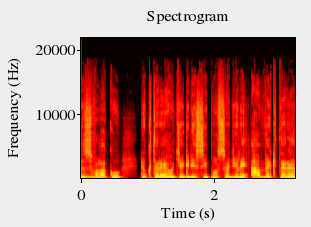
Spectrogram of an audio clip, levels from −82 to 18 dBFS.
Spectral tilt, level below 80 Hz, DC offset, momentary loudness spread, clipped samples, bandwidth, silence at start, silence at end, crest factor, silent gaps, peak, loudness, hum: -4.5 dB/octave; -46 dBFS; under 0.1%; 7 LU; under 0.1%; 18 kHz; 0 s; 0 s; 12 dB; none; 0 dBFS; -14 LUFS; none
